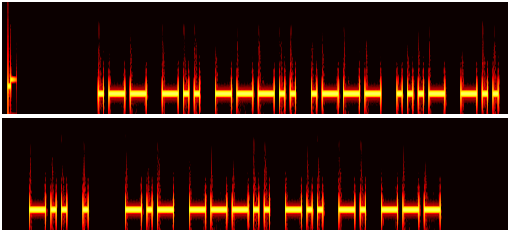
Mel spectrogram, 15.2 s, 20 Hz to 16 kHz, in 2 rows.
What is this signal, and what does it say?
Morse code, heard as a keyed tone, about 16 wpm, 700 Hz. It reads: WD8JVD DE K8DNO
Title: USA Callsign DE Callsign 15wpm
